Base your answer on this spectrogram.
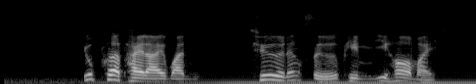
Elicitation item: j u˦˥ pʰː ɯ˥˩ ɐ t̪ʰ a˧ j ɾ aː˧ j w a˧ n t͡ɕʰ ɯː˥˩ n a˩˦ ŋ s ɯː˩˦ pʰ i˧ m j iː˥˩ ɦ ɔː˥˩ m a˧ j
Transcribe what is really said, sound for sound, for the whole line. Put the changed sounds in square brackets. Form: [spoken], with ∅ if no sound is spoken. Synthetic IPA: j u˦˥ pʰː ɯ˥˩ ɐ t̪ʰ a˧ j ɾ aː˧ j w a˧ n t͡ɕʰ ɯː˥˩ n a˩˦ ŋ s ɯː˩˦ pʰ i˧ m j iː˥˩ ɦ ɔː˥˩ m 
